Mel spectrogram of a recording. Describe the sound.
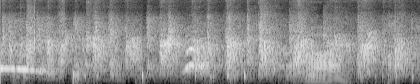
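A crowd gives another round of applause with steady, dense clapping, mixed with cheers and voices calling out over the top, sustained for a few seconds at a fairly loud level.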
